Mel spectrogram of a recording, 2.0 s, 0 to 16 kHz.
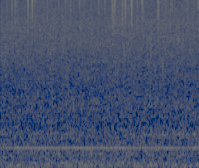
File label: pulses, BALAENOPTERA; MONACO 2022-07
